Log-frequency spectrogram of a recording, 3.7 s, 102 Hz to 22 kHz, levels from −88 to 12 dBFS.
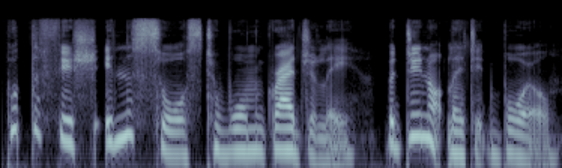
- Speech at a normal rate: No, fast, 240 wpm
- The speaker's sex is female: Yes, female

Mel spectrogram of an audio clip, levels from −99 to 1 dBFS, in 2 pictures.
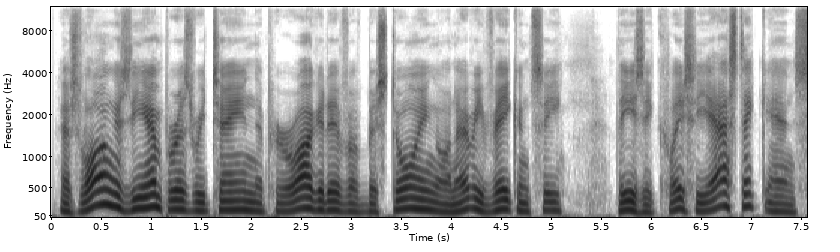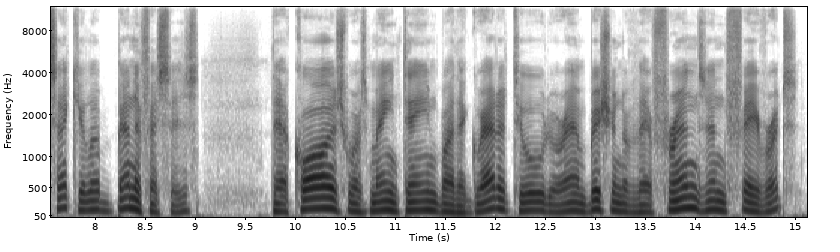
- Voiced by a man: Yes, male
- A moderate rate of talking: No, slow, 125 wpm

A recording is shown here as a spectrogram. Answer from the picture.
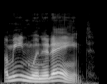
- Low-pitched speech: No, medium, 155 Hz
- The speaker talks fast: Yes, fast, 280 wpm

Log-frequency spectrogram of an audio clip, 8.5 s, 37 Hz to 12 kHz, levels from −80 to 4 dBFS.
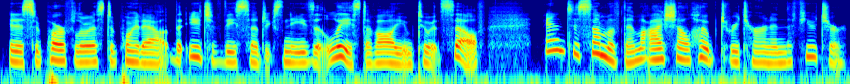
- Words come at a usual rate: No, fast, 220 wpm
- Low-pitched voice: No, high, 195 Hz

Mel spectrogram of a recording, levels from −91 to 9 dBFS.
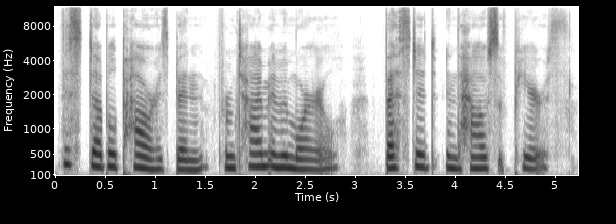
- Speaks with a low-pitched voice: No, high, 225 Hz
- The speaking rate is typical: Yes, average, 160 wpm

